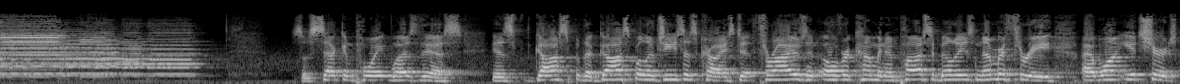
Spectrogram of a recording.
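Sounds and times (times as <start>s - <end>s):
car horns honking in response to a preacher during a church service: 0.0s - 2.6s
speech: 3.0s - 11.7s.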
